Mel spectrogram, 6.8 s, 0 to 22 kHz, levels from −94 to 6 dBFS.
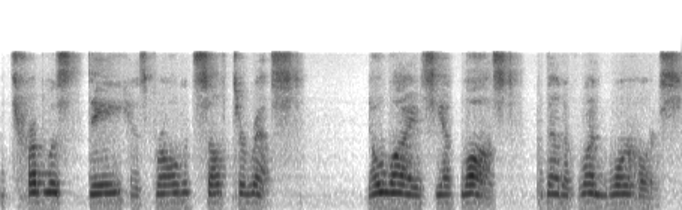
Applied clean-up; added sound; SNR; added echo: neural mask model RNNoise.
